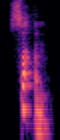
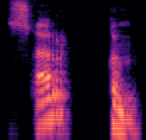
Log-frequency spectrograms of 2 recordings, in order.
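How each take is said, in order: First: The middle q sound is dropped. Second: The middle q sound is clearly pronounced. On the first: "the way Albert would say it, or my wife would say it" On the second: "the way that I would say it is how it's spelled"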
